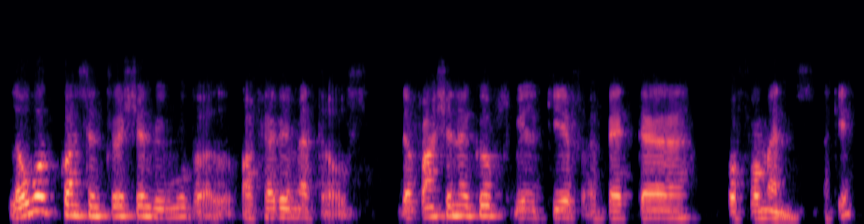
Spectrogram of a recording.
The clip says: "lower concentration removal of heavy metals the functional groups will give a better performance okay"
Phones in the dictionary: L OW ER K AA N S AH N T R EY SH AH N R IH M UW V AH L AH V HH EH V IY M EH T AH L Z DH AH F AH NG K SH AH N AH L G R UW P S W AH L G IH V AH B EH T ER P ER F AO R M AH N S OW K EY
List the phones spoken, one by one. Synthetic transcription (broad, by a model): L OW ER K AA N S AH N T R EY SH AH N R IH M UW V AH L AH F HH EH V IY M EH T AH L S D AH F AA NG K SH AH N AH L G R UW P S W AH L G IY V AH B EH T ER P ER F AO M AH N S OW K EY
